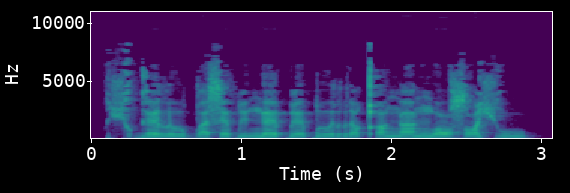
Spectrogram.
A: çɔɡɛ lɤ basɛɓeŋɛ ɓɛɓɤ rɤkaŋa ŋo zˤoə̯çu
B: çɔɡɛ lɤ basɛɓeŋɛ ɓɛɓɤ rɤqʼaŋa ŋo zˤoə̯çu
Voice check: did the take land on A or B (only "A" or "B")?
B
